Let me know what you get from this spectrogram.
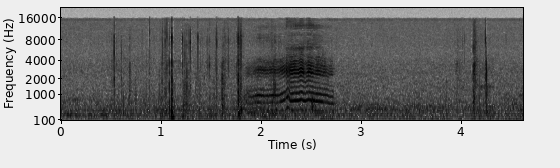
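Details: A baby squirrel hanging on an outdoor wall gives a brief, very loud, quavering squeak, high and wavering like a tiny bleat.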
